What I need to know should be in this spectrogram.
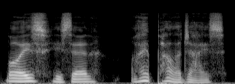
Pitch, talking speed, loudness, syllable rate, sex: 125 Hz, 125 wpm, -18 LUFS, 4.9 syllables/s, male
